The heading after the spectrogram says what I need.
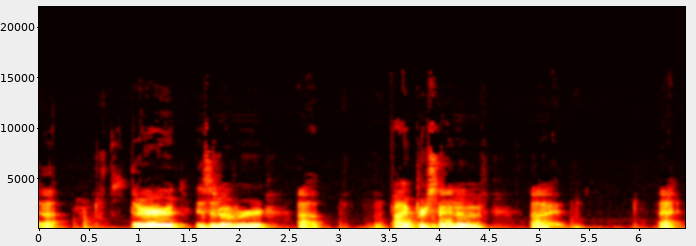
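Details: Adult male speaker; stuttering.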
